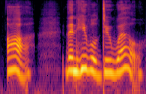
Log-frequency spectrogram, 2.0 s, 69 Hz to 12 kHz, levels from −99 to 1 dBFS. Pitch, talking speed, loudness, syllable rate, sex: 235 Hz, 185 wpm, -16 LUFS, 4.3 syllables/s, female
